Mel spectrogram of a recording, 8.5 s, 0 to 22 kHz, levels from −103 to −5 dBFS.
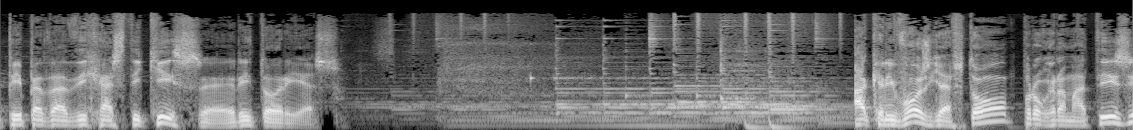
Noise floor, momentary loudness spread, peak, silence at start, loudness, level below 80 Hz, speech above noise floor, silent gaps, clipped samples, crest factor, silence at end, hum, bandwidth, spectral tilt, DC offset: -46 dBFS; 18 LU; -2 dBFS; 0.05 s; -18 LUFS; -44 dBFS; 29 dB; none; under 0.1%; 16 dB; 0 s; none; 15.5 kHz; -4 dB/octave; under 0.1%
